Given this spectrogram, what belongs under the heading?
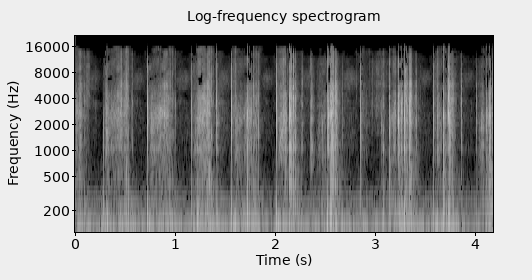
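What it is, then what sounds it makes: Coated cardboard scratch-off puzzle being scraped. A small stylus held in the fingertips scratches the black coating off a flat, thin cardboard scratch-off jigsaw puzzle with repeated short strokes. The result is a close, dry run of rapid scratchy bursts that flare bright in the upper range over a steady low rumble.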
